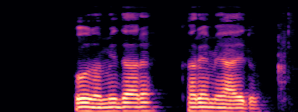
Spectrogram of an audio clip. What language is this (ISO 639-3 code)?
sbn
